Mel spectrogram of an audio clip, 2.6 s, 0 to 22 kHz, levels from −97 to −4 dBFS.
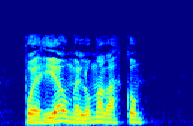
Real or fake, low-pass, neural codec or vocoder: real; 7.2 kHz; none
